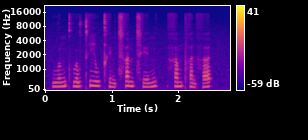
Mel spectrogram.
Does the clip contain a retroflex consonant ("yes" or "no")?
no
